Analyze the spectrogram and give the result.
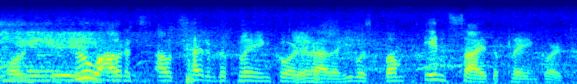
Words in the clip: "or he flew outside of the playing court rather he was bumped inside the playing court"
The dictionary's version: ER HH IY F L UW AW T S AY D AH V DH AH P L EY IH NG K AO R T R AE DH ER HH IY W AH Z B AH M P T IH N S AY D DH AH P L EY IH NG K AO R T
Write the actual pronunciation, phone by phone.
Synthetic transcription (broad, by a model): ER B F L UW AW T S AY D AH V DH AH P L EY IH NG K AO R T R AE DH ER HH IY W AH Z B AH M P T IH N S AY D DH AH P L EY IH NG K AO R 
